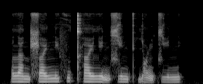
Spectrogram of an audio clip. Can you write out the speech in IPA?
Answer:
l a˥˨ n ʂ a˦ ɪ̯ n̪ i˦ f u˥˨ kʰ a˦ ɪ̯ l ḭ˨˩ n ɕ i˥˨ n pʰ j ɑ̰˨˩ ŋ t͡ɕ i˨˦ n

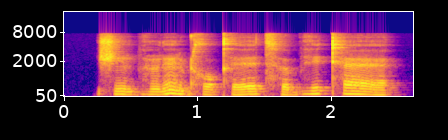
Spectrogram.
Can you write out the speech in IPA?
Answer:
ʃ ẽ˩ bʱ œ̃˩ ɾ ɛ̃˥˨ ɾ ʉ˩ ɖ x ɔ˩ kʰ ɛː˩˧ t͡sʰ œ˩ bʱ e˦˥ kʰ æː˥˨

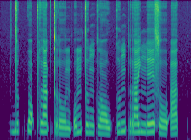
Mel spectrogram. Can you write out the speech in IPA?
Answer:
d ɯ˦˥ k̚ p ɔ˥˩ ʔ pʰ l a˥˩ k̚ t r oː˨˩ n ʔ o˥˩ m t ɯ˧ ŋ k l ɔː˨˩ w k ɯ˥˩ ŋ p r a˥˩ j ŋ eː˥˩ s oː˧ ʔ a˦˥ t̚

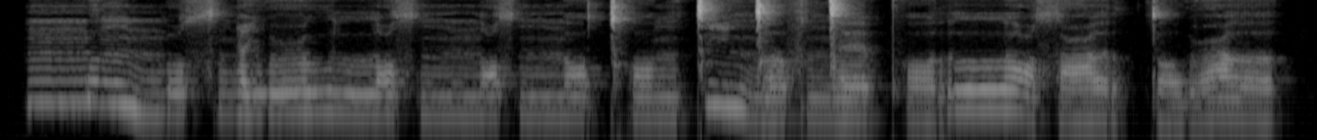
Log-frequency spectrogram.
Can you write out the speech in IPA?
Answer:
mː ʊ˦ ŋ mː u˨ sˤ ŋ i˨ w ʕ u˨ lː ʊ˨ sˤ nː ʊ˨ sˤ nː ɔ˨ ǀʰ ɔ˨ ŋ ǀ i˦ ŋ͡ǀ ʌ˨ f ŋ͡ǀ ɛ˨ pʰ ɔ˨ r lː ɔ˦˨ sˤ ʕ ʌ˨ r t ɔ˨ w ʕ ʌ˦

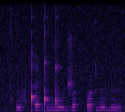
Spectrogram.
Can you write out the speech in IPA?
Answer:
t͡sʼ ɯ xʷ ǃʼ ɛ ɡ͡ǃ u ŋ͡ǃ u d͡ʒ o t͡sʼ o ʈ n̪ ɯ b ɯ

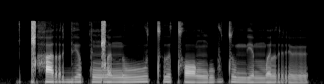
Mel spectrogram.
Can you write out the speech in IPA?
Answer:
ǁʰ a r bʲ əː p ŋ͡ǁ ə n uː tʼ ɯ tʰ ɔ ŋ u ɡ t u mʲ ɛ m ə l r ʏ

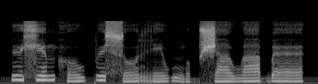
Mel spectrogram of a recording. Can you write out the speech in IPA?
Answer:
ɨ˥ xʲ ɜ˥ m h o˩˥ w p ʏ˥ s o˩˥ r e˩˥ w ŋ͡m o˩ b ʃ a˧ w a˧ ɓ ɜ˧

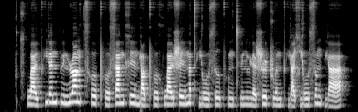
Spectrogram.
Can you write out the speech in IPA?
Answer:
t͡sʰ w a˨˩ ɪ̯ pʰ j ɛ˥ n p y˧˥ n ɻ ɑ˥˩ ŋ t͡sʰ ɤ˧˥ pʰ ɤ˨˩ s a˥ n x e˥˩ ɪ̯ n̪ j ɑ˩ ʊ̯ pʰ ɤ˨˩ x w a˧˥ ɪ̯ ʂ e˧˥ ɪ̯ n̪ ä˧ t̪ʰ j o˨˩ ʊ̯ s ɹ̩˥˧ pʰ ʊ˥˩ ŋ t̪ʰ y˥ n l ɥ ɛ˧˥ ʂ ɻ̩˥ ʈ͡ʂ w ə˧˥ n pʰ j ä˨˩ ɕ j o˧˥ ʊ̯ s ɤ˥˩ ŋ p j ä˨˩˦

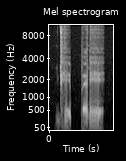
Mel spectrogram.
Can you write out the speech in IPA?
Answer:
ɖʱ ḛ pː ɛ̰ ɾ e

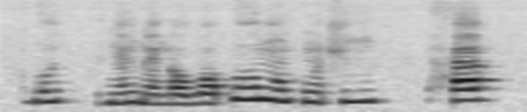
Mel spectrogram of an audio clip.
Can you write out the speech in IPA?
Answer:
ɡʷ ɨ˦ | ɡ ɛ̃˨˦ ɡ͡b ɛ̃˨ n ɔ˨ w ɔ˧ ɓ oː˦ ŋ ɔ̃˦ kʷ ɛ̃˧ ʃ iː˦ | h a˦

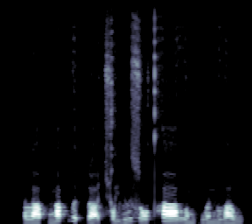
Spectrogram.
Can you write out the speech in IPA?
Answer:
l aː˨˩ p̚ ŋ a˦˥ k̚ z ə˨˩ t̚ ɗ a̰ː˧˨ t͡ɕ ɔ̰˧˨ j l ɨ˧ z ɔ˨˦ t̪ʰ aː˧ v ə˨˩ m k w ə˧ n v a˨˩ w

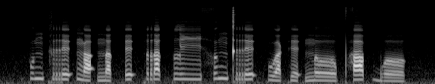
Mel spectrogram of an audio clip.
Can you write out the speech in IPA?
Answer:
p ɯ˥˩ ŋ k r e˦˥ ʔ ŋ a˨˩ ʔ n a˨˩ t̚ ʔ e˥˩ ʔ p r a˥˩ t̚ p l iː˧ h ɯ˥˩ ŋ t r e˦˥ ʔ p u˨˩ a̯ k e˨˩ ʔ n ɤː˨˩ pʰ a˦˥ p̚ b ɤː˨˩ k̚

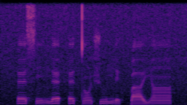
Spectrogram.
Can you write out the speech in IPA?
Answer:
ɛ˧ s ĩ˨ n ɛ˦˨ h ɛ˦ t ɔ̃˧ ʃ u˦ n e˧ k͡p aː˧ j ã˦

